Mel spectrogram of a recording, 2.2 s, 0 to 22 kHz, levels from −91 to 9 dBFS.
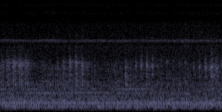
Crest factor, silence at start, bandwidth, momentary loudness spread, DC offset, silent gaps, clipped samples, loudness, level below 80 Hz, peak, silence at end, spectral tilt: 18 dB; 0 s; over 20 kHz; 3 LU; under 0.1%; none; under 0.1%; -54 LUFS; -88 dBFS; -36 dBFS; 0 s; -4 dB/octave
